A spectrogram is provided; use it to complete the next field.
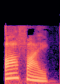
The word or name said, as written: ophite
